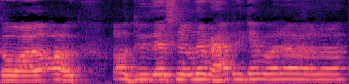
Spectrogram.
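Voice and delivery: sarcastic mimic of a weak apology; mocking empty promise. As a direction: parody her hollow promises.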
